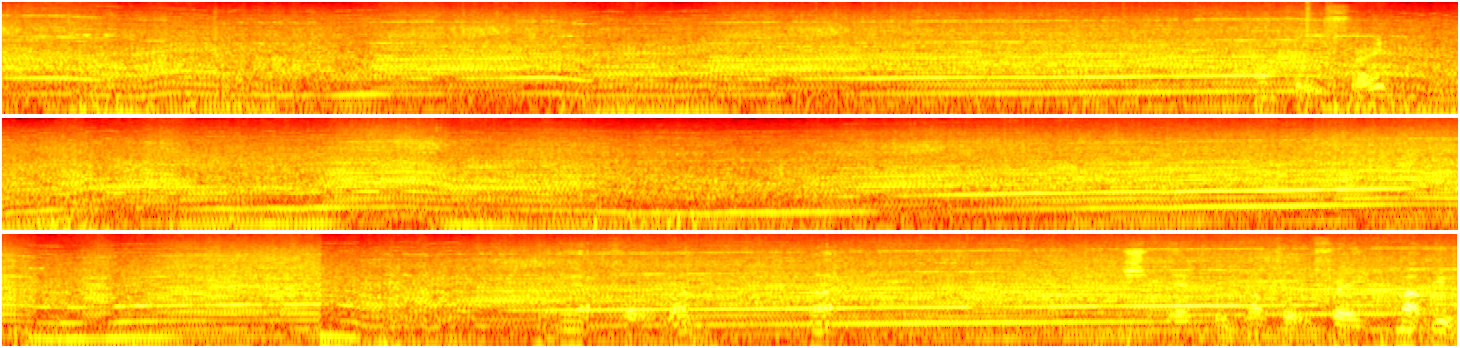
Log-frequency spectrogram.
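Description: Race car engine in the Project Motor Racing game on a practice lap, a loud, steady high-revving drone with repeated pitch swoops at the gear changes and braking points, with a voice talking over it.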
